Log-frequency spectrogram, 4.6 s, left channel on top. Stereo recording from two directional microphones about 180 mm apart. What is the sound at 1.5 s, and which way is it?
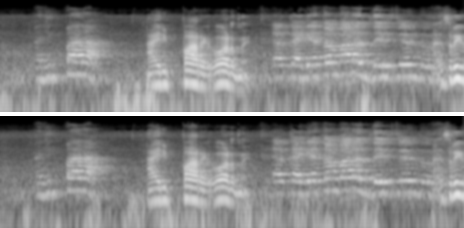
A woman's voice, 15° right (ahead or behind).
